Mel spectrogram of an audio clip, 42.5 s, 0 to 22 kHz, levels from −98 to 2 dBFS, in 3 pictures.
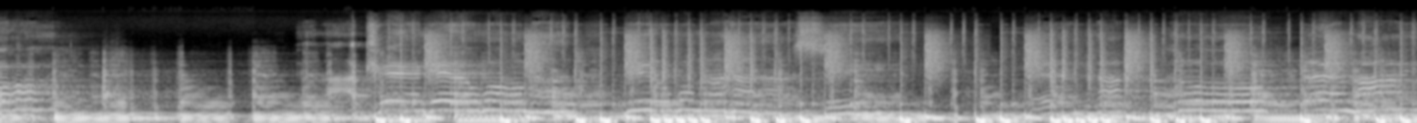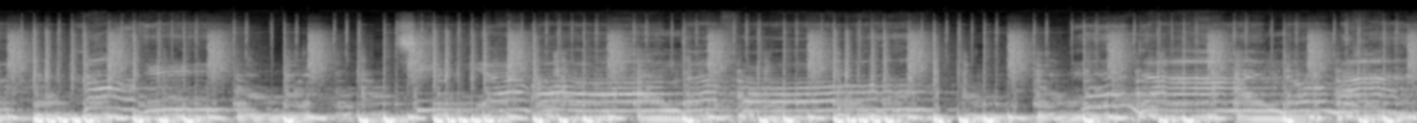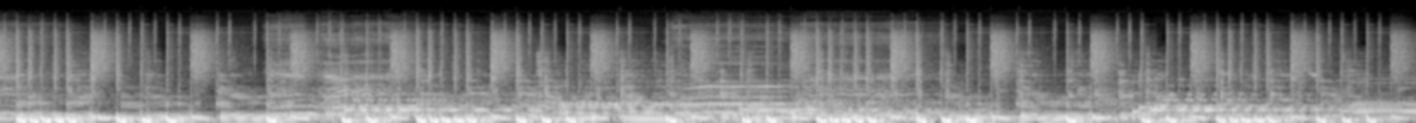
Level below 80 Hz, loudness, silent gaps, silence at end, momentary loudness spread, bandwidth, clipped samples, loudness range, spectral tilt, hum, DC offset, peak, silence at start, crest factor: -12 dBFS; -13 LUFS; none; 0 s; 6 LU; 11.5 kHz; under 0.1%; 2 LU; -5.5 dB/octave; none; under 0.1%; 0 dBFS; 0 s; 10 dB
